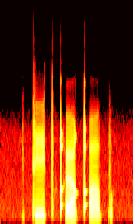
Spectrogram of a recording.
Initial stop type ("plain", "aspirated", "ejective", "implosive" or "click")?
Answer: plain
